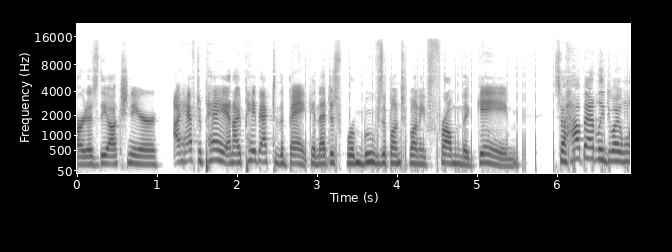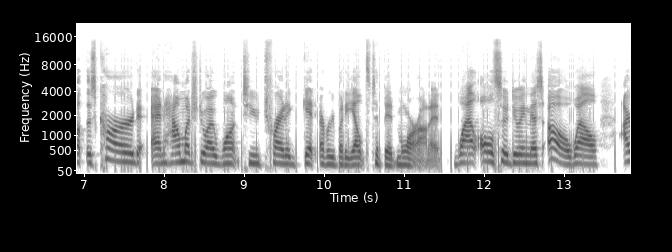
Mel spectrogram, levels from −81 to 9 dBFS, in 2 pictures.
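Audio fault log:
2.86–13.65 s, train of clicks: just after "pay back to the", a run of around a hundred similar clicks ticks over the speech and into the pauses. They come unevenly, about 8.7 per second, peaking roughly 5 dB above the speech. The likely cause is interference from nearby equipment or a faulty connection or power supply.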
